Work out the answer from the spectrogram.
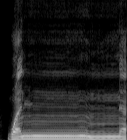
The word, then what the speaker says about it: وَالنَّازِعَاتِ: وَالنَّازِعَاتِ. So make sure you don't stretch the t. Now say it with me. وَالنَّازِعَاتِ.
